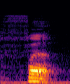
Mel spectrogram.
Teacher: when I produce the sound firm my upper teeth are touching the lower lip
